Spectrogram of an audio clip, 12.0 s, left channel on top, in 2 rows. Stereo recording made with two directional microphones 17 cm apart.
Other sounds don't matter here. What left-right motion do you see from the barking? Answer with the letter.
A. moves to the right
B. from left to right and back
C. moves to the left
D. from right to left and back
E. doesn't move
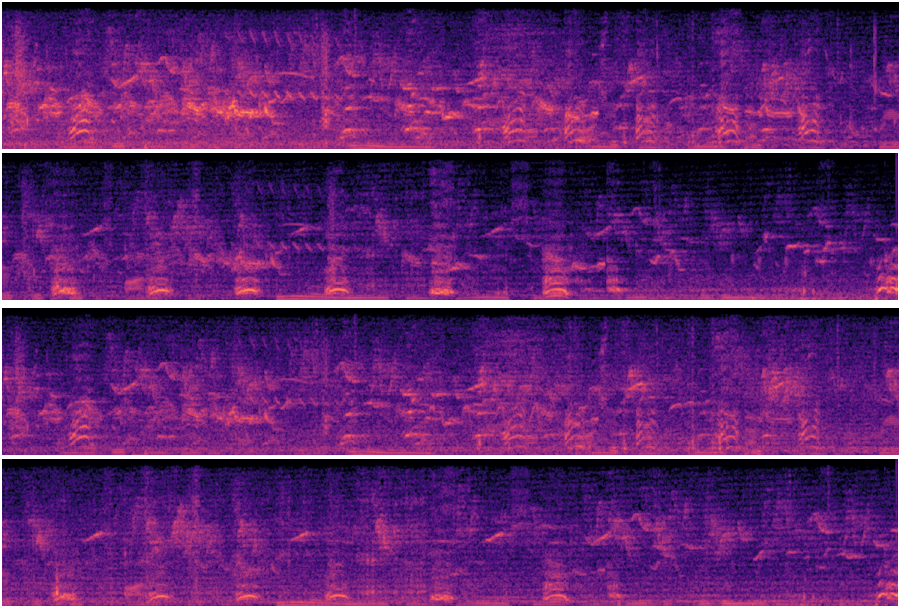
E.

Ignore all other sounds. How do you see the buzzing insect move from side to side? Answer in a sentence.
In this clip you hear the buzzing insect move to the right.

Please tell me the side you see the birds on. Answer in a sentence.
You can hear the birds on the left.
